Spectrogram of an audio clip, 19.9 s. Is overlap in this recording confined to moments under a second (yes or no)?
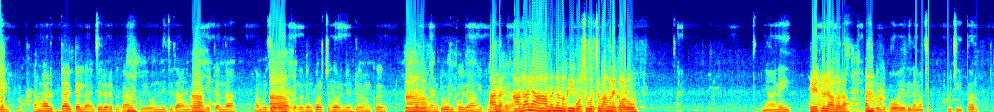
yes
